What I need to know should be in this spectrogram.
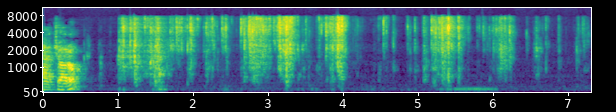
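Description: Cardboard packaging rustles and scrapes between hands.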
